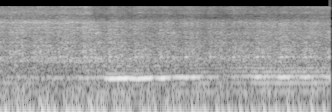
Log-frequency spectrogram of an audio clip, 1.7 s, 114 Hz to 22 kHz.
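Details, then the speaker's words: Cat 313 GC excavator at auction: steady diesel rumble with a thin, wavering high singing tone "like playing the violin"; hydraulic whine of unknown origin. "like it's playing the violin in there"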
